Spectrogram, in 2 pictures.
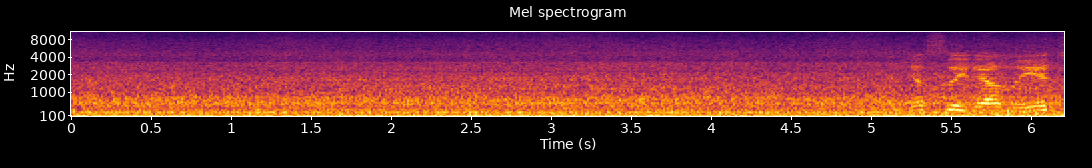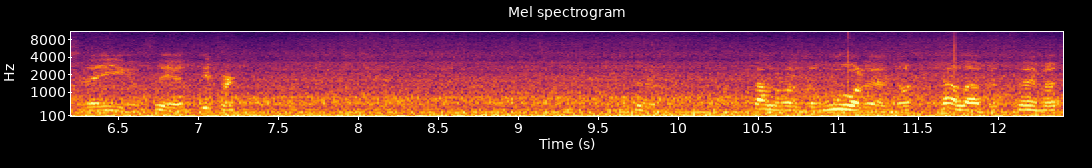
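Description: A boat engine drones steadily.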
